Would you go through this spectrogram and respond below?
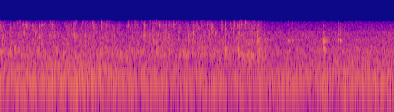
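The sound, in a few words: water poured from ladle at shrine purification basin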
